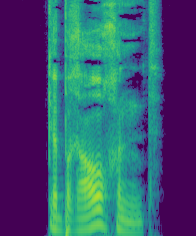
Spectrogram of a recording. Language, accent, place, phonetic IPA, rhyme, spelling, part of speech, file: German, Germany, Berlin, [ɡəˈbʁaʊ̯xn̩t], -aʊ̯xn̩t, gebrauchend, verb, De-gebrauchend.ogg
- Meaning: present participle of gebrauchen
